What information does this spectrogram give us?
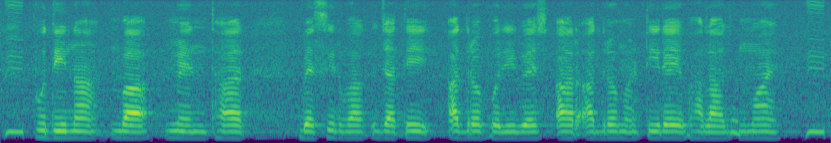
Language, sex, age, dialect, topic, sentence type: Bengali, male, 18-24, Western, agriculture, statement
